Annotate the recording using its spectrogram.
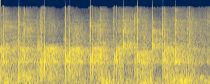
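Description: Applause: a small group of people clapping steadily, many quick irregular claps.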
